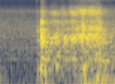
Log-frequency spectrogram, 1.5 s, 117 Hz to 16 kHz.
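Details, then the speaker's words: 2008 Toyota Avanza, engine just shut off and restarted warm: brief crank, fires almost instantly into smooth idle; long cranking returns after sitting 5–10 minutes or in the morning cold; normal warm start. "sudah gampang hidupnya kalau sudah kita e matikan kita hidupkan sudah gampang"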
